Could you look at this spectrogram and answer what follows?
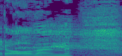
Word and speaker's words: Rovan: O Rovan, dove va l'accento? Credo vada sulla O iniziale, Rovan.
